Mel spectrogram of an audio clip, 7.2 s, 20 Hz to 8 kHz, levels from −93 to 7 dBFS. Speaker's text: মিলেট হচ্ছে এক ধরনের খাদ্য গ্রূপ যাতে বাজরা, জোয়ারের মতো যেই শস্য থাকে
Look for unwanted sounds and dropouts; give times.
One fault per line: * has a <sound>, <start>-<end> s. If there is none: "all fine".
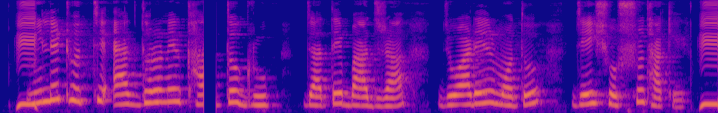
* has a dropout, 2.0-2.2 s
